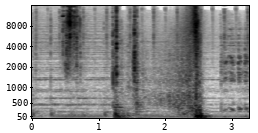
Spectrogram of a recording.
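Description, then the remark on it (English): A car door shuts with a solid thunk, followed by a second heavy thump, over a steady low engine hum as a woman's car pulls away. “Her car pulls away.”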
